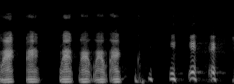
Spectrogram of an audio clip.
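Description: A duck quacks about a dozen times in quick, uneven, nasal bursts, with brief pauses between clusters of calls and no talking.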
